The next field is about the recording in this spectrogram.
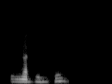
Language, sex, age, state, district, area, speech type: Urdu, male, 18-30, Uttar Pradesh, Siddharthnagar, rural, conversation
